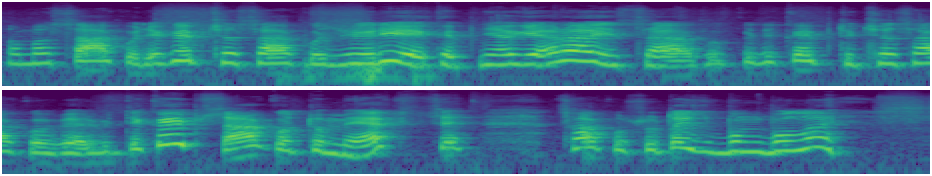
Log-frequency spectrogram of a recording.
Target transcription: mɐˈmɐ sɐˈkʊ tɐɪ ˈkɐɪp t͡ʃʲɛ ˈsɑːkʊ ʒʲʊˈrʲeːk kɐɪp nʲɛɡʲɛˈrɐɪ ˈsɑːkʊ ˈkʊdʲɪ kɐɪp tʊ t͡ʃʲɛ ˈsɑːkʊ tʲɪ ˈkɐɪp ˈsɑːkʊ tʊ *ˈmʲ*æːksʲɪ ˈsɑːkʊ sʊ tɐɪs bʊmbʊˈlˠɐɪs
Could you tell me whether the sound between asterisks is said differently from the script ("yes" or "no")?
no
